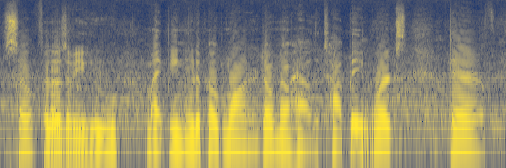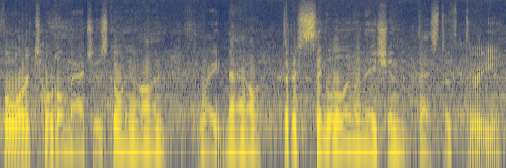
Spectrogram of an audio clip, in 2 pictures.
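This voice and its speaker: Noticeable background noise sits behind a man's voice. His loudness stays very even. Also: fairly low pitch for a man, fairly even intonation, moderate pace. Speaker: Pokemon tournament commentator. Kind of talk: sports-style tournament commentary.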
